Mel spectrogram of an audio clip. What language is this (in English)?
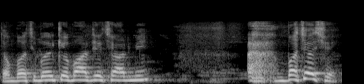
Maithili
